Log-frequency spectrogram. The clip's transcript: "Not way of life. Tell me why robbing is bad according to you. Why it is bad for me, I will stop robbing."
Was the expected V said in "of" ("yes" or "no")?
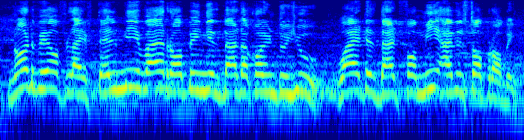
no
